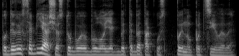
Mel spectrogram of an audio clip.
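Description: A man voicing a proud, quick-tempered cossack warrior in an audiobook, blunt and defiant. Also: medium pitch, expressive, voice pushed down, close to an everyday voice. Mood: indignant.

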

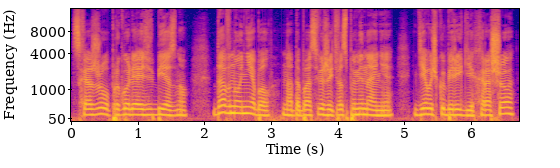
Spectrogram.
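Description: A man's voice: medium pitch, fairly even intonation, moderate pace, a little mellow, clean tone, no room sound, studio quality, lightly acted. A man reading an audiobook, voicing a tired, stern magister who talks curtly and growls his answers. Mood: weary. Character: weary stern male magister, commanding.

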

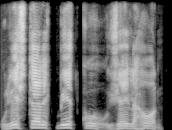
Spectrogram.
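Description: A man's voice: medium pitch, expressive, quick pace, dry recording, close to an everyday voice. A burly middle-aged baker, as a male narrator puts him on, speaks in a coarse, dry voice with a Palestinian Arabic accent. He is blunt and bossy, and his teasing has a threat in it. The recording is dry and close. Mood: probing. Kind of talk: audiobook character dialogue.

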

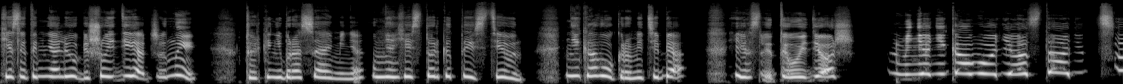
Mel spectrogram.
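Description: A man's voice: moderate pace, creaky, no room sound, clean studio sound. A male reader voicing a tearful, clingy young woman who pleads and sobs in an audiobook. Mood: pleading. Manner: pleading, high and sobbing. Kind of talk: audiobook character voice.

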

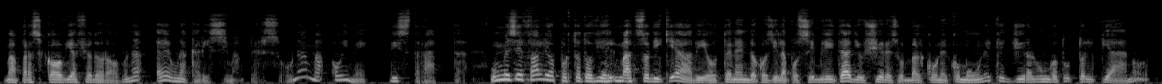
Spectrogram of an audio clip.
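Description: A man voicing a fastidious, nervous middle-aged male patient in a reading, speaking softly and reproachfully. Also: mid-range voice, big pitch swings, breathy edge. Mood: fussy. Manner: soft, fussy, reproachful.

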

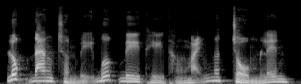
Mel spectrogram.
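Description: A man's voice: mid-range voice, very animated, moderate pace, dry recording, clean studio sound. A man telling a ghost story, dramatic and vivid with earthy humor.

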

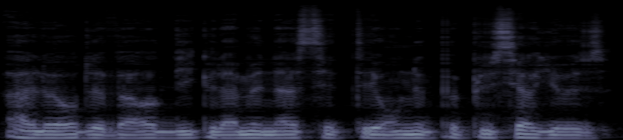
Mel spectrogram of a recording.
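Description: A man reading a classic novel aloud in a measured, steady narration. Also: low voice. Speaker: audiobook narrator. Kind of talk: scripted narration.

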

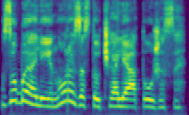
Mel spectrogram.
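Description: A woman narrating an audiobook in a measured, even reading. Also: medium pitch, no room sound, clean studio sound. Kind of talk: scripted narration.

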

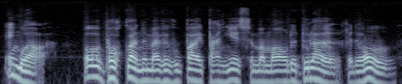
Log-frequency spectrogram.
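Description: A man voicing a stern, pious noblewoman who reproaches her son in a cold, solemn tone, raised a little above his own pitch. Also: measured pace, darkish tone, highs cut off, natural voice. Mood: reproachful.

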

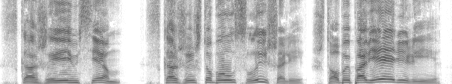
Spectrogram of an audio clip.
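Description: A man voicing a pompous male orator who declaims slowly and grandly in a storybook reading. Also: high voice, animated, a little mellow, dry recording, studio quality. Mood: frenzied. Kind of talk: audiobook character voice.

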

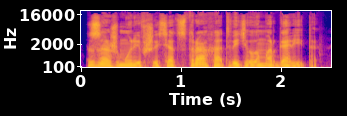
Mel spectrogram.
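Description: A man narrating an audiobook in a steady, measured reading manner. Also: low voice, dry recording, studio quality. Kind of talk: scripted narration.

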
